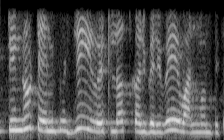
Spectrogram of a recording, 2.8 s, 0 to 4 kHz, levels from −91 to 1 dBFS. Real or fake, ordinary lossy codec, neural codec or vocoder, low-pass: real; none; none; 3.6 kHz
